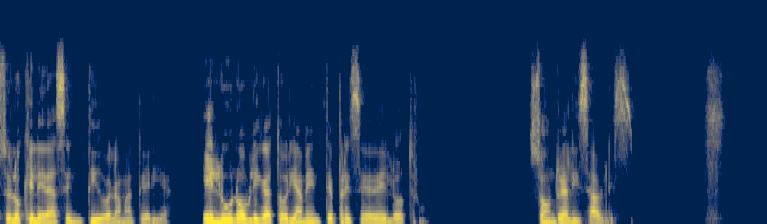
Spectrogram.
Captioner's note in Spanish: resoplido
